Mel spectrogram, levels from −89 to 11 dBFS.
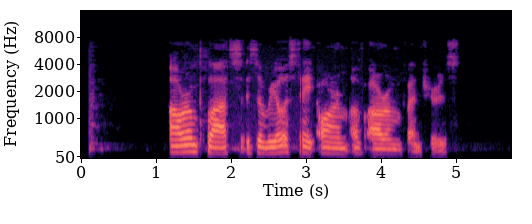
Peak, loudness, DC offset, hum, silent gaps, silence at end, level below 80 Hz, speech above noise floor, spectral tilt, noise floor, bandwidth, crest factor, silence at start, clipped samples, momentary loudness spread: -2 dBFS; -18 LUFS; under 0.1%; none; none; 0.75 s; -68 dBFS; 64 dB; -5.5 dB/octave; -82 dBFS; 7.8 kHz; 18 dB; 0.1 s; under 0.1%; 11 LU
